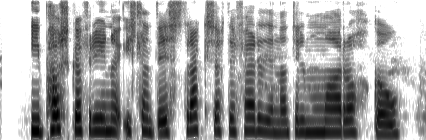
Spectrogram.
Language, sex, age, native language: Icelandic, female, 14, Icelandic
